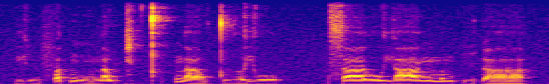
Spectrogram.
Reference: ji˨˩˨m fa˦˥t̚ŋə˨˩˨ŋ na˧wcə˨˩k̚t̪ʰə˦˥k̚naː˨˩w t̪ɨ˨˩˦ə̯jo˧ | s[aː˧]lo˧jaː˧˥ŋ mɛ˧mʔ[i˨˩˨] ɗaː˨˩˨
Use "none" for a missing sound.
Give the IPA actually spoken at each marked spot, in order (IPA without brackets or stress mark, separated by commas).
aː˧, i˨˩˨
